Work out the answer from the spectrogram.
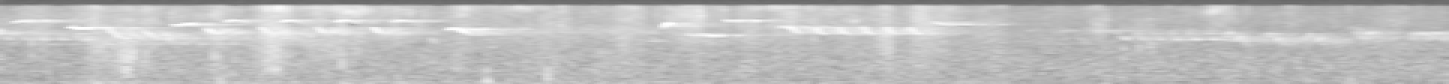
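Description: Near silence: faint outdoor ambience with distant birds singing in short high chirps.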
